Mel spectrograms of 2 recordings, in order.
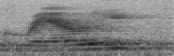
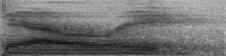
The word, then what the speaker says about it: Gary: Nice to meet you, Grary. I'm Oba. No, it's pronounced Gary.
